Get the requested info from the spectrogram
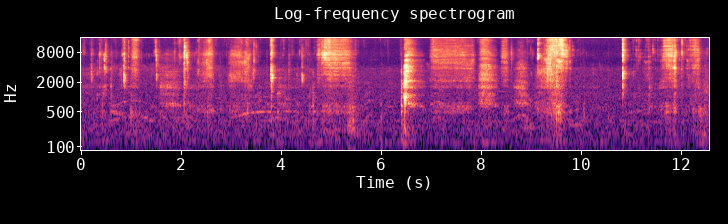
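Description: Close-up wet chewing and lip-smacking of fatty pork leg (trotter) skin, with many sharp mouth clicks and a few longer, hissing breaths through the nose.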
